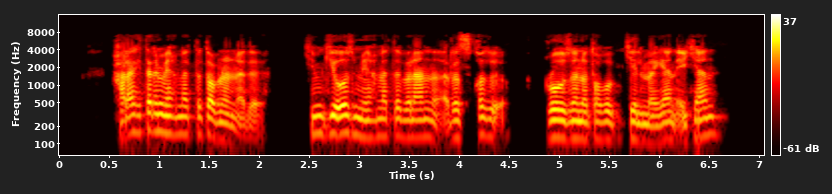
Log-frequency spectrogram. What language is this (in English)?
Uzbek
